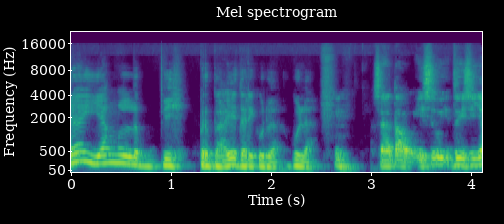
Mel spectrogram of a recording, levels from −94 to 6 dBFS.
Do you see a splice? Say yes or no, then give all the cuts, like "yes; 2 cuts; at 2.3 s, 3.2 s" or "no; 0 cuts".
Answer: yes; 2 cuts; at 1.1 s, 3.0 s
